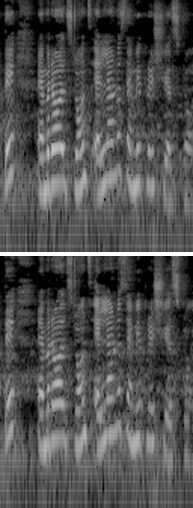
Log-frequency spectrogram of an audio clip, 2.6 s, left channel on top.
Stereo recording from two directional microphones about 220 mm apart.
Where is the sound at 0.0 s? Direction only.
25° left (ahead or behind).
